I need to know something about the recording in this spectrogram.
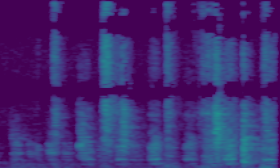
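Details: Siberian husky puppy indoors in a new home's basement, panting in quick breathy bursts roughly every quarter second, with a woman telling it to sit and get down.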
